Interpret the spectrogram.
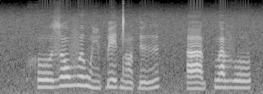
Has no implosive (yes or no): no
